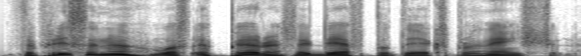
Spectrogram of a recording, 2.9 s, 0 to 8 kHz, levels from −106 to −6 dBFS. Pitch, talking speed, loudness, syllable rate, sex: 130 Hz, 165 wpm, -17 LUFS, 6.2 syllables/s, male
